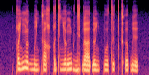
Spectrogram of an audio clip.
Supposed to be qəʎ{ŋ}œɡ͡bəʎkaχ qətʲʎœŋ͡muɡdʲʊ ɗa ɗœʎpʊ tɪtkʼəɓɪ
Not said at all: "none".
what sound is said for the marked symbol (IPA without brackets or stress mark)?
ŋ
